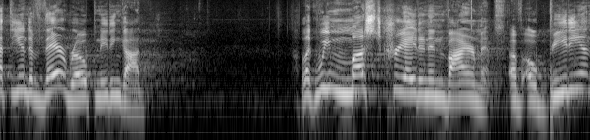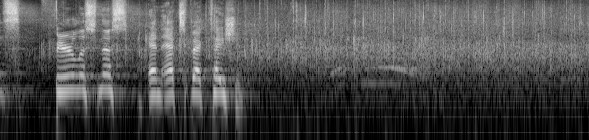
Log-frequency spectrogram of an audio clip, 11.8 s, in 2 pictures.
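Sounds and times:
speech: 0.0 - 1.6, 3.0 - 8.5
audience clapping: 6.2 - 11.7.

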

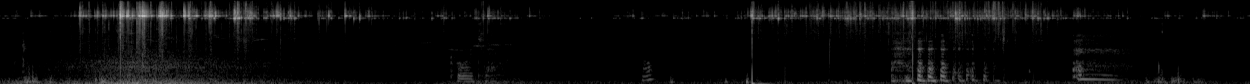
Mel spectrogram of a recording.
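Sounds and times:
metal word spell bracelets jangling as slipped onto a wrist: 0.6 - 12.4
speech: 4.6 - 5.1, 9.2 - 10.0, 10.8 - 11.3.

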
